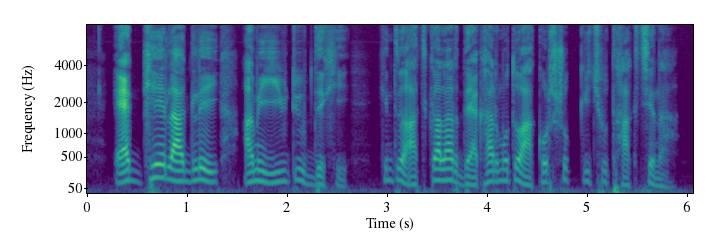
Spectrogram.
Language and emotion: Bengali, sad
